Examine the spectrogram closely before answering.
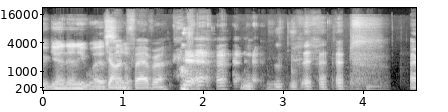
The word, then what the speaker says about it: Favreau: name wrong again anyway. John so. Favreau.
